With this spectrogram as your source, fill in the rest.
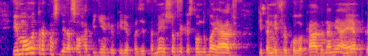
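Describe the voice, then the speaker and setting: Talking at a very fast pace, a man has a fairly high pitch and a dark, mellow tone. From Brazil, São José dos Campos (São Paulo state). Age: 50s. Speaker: politician, environmental activist. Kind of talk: online panel debate.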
